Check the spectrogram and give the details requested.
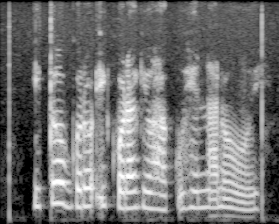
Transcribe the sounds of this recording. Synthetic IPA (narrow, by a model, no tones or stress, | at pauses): it̪oɡoɾoʔikoɾaɡioɦakuɦena̰ɾoi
